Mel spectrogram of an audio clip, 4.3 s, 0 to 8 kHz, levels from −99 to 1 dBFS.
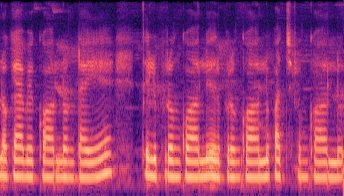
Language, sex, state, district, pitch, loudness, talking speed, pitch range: Telugu, female, Andhra Pradesh, Chittoor, 200 Hz, -16 LUFS, 195 wpm, 195-210 Hz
